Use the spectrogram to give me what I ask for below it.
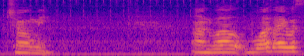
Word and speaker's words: Zhou Mi: So ZH means ch, like in Heechul's name,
